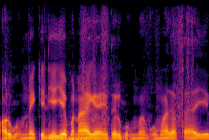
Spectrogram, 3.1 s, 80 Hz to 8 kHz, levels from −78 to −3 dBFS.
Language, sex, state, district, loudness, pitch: Hindi, male, Chhattisgarh, Kabirdham, -18 LUFS, 105 Hz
